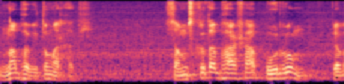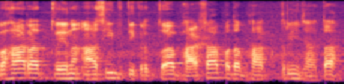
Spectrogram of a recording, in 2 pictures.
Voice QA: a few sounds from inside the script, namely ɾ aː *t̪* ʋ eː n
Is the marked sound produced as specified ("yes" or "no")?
yes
